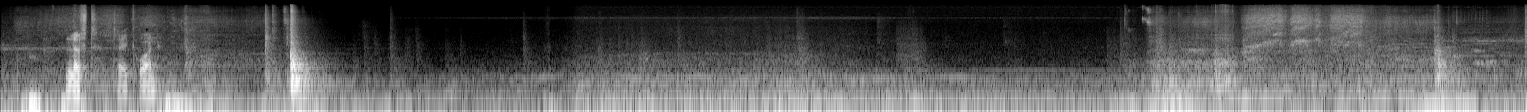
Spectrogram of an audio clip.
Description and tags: The sound of an elevator closing and opening
door, open, OWI, opening, Elevator, Metal, closing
